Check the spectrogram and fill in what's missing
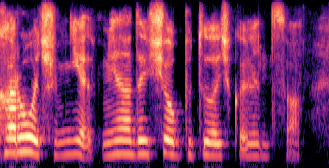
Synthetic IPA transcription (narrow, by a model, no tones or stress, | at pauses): kɐɾo̞t͡ɕɪmnʲet̪ʊmʲɪnʲenad̪əjɪɕːobʊt̪ɨlˠət͡ɕkəlʲɪnt̪sa̰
